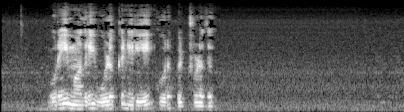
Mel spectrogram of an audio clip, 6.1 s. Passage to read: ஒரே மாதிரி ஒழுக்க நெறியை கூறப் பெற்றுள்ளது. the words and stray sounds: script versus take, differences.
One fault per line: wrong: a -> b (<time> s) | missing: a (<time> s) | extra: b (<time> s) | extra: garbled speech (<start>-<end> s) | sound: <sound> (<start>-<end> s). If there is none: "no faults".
no faults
